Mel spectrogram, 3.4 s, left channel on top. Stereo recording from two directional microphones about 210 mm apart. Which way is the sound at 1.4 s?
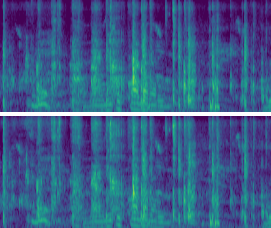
35° left (ahead or behind).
